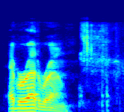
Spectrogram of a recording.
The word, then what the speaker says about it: abiraterone: And 2 weeks ago, I started, can't even say it right, abiraterone.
